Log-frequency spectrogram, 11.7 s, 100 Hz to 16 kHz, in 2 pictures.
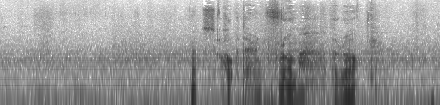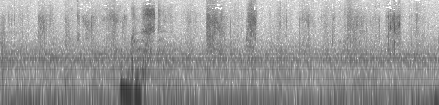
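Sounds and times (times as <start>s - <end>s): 
soft hiss: 0.0s - 11.7s
speech: 2.6s - 5.1s, 7.5s - 8.2s
footsteps walking through leaves on grass: 5.4s - 11.7s.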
